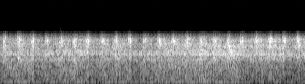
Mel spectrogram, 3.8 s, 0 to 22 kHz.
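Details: Junkyard GM 3.4 engine from a 2004 Impala, swapped into a 1999 Alero after new upper and lower intake gaskets, pushrods and rocker arms reinstalled: steady sharp knock/tick about twice a second at idle, persisting after 15+ minutes warm; owner unsure whether rod knock or rocker/pushrod, seems front.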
